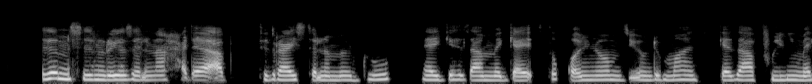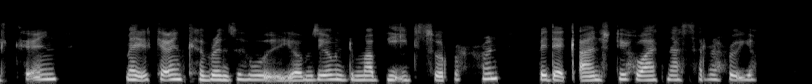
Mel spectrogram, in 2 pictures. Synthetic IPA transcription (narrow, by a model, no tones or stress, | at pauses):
ʔɨzɐmɨslinɨɾɨʔjo̞zɐlːɐnaħad̪ɐa̰β | t̪ʰɨɡɾajzɨt̪ʰɐlɐmɐd̪u | najɡɐzamɐɡajɛt͡s̪ʼt̪ʰikʰo̞jno̞mziʔomd̪ɨmːaɨnt̪ʰɨɡ̥ɐzafɨlimɐlkʰn | mɐlkʰɨʕɨnkʰɨβɾɨnzɨhwuʔɨjːo̞mziʔomd̪ɨmːabiʔd̪sɨɾɨħun | b̥ɨd̪ɐkʼːanɨst̪ʰiħɨwat̪nasɨrːɐħuɨjːo̞m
